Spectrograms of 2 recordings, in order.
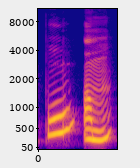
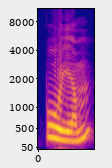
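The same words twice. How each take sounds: First: पोअम with open 'अम'; correct pronunciation. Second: पोयम with a y glide; wrong pronunciation. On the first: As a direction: say पोअम with 'o-um'. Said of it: "हमारा right pronunciation है". (सही उच्चारण पोअम) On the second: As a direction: say पोयम with 'yam'. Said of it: "wrong है". (गलत उच्चारण पोयम) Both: Shown as a demonstration.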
